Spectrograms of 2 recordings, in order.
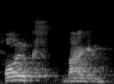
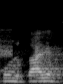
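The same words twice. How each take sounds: First: The word begins with an F sound. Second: The word begins with a B sound. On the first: The speaker calls it right. "se pronuncia Volkswagen, como si fuera una F al principio" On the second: The speaker calls it wrong. "no se pronuncia Volkswagen"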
